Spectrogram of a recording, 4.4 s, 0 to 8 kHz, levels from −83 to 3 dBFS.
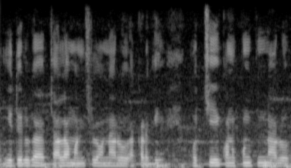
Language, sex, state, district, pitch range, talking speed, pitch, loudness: Telugu, male, Telangana, Hyderabad, 125-135 Hz, 95 wpm, 130 Hz, -19 LUFS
